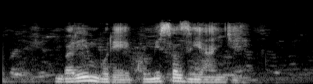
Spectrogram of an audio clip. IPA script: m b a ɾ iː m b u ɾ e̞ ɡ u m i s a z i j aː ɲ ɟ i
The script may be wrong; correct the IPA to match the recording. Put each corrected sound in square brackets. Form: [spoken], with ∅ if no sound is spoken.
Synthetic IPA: m b a ɾ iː m b u ɾ e̞ [k] u m i s a z i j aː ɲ ɟ [e]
